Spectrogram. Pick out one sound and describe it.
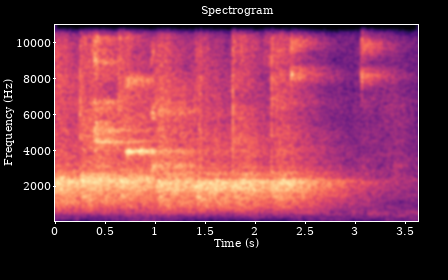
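Spectators clap and applaud in a large echoing hall.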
